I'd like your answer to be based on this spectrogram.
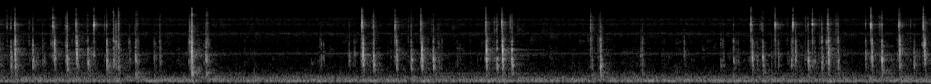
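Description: Fingertips type on a Motospeed RGB-backlit mechanical keyboard with plastic keycaps and blue switches in a dim room. About thirty sharp, bright clicks come in quick bursts with short pauses, each dying away almost at once over a steady low hum.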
